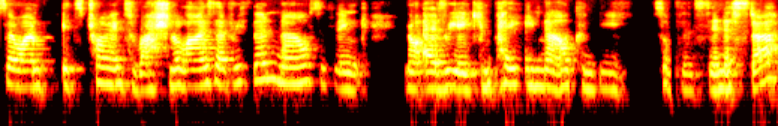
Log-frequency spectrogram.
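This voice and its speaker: A woman talks with a Yorkshire accent at a fairly quick pace. Her intonation is fairly even. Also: medium pitch for a woman. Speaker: knitwear designer, breast cancer survivor. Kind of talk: testimony.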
